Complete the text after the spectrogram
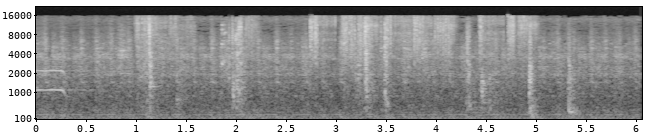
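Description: Metal parts clank and rattle as a machine is repaired by hand.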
